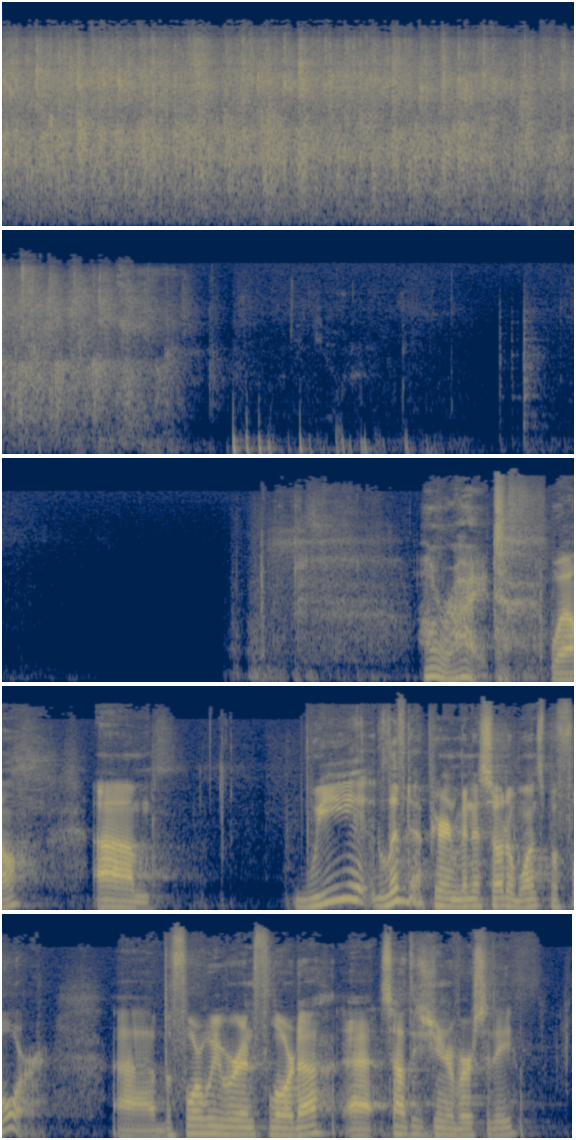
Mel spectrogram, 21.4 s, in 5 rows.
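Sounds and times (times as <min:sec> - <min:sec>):
church congregation applauding to welcome guests to the stage: 0:00.0 - 0:06.1
speech: 0:11.8 - 0:14.1, 0:15.1 - 0:21.1.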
